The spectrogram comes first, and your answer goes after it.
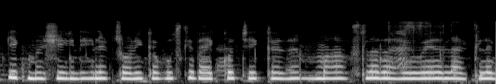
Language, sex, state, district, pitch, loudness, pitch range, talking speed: Hindi, female, Himachal Pradesh, Shimla, 275 Hz, -13 LUFS, 270-280 Hz, 205 wpm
